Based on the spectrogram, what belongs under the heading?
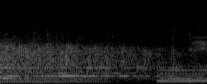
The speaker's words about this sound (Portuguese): Aplauda o Senhor, aplauda o Senhor, aplauda o Senhor. Oh, aleluia.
